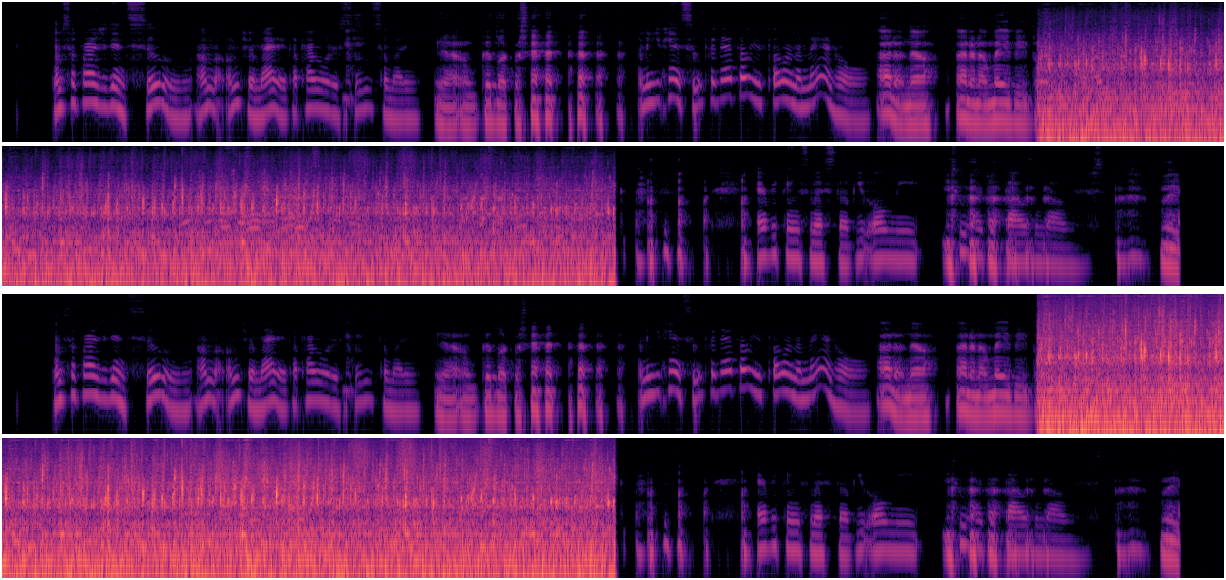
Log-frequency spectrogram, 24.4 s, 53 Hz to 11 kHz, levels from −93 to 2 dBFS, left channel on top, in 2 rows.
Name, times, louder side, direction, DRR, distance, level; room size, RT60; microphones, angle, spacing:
voice 1, 0.5-4.2 6.4-8.7 14.0-15.9 17.1-18.9 19.4-21.4 21.8-23.2, left 2 dB, 60° left, 7.7 m, -53 dB
voice 2, 4.3-6.2 8.7-13.2 14.1-17.5 18.7-19.1 19.6-19.7 21.6-22.7 23.3-24.0, left 2 dB, 90° left, 7.0 m, -49 dB
sound 1, 10.3-18.4, right 7 dB, 75° right, 0.4 m, -31 dB
head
